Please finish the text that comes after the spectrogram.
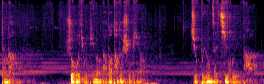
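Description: A male actor plays a guilty man with a secret in a suspense radio drama. His voice is low, uneasy and guarded, and music plays clearly behind it. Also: steady tone, fairly quick, dark tone, natural voice. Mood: scheming, wary. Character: guilt-ridden, secretive, anxious man hiding a crime.

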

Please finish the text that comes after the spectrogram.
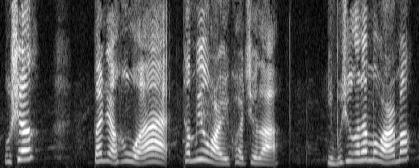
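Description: A woman's voice: very high voice, expressive, quick pace, bright, forceful tone, dry recording, heavily acted. A woman playing a chirpy, friendly schoolgirl classmate in an audio drama, with a coaxing, playful manner. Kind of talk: Chinese audio drama acting.

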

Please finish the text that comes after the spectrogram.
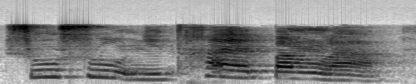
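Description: A woman's voice: extremely high pitch, unhurried, reverberant, muffled recording, voice pushed up. A woman voicing a timid, sweet baby dinosaur in a storybook, whiny and pleading with a stammer. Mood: happy admiring.

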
